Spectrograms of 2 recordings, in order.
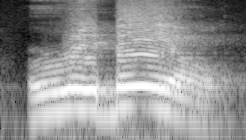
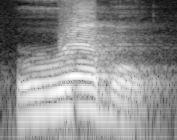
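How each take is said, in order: First: Rebel said "ri-BEL", stress on the second syllable, louder; "rebel" with a short ri and a stressed BEL, like the verb. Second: Rebel said "REB-el", stress on the first syllable, slow; rebel as a noun. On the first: Preacher spelling out the word for his listeners, rebel said ri-BEL. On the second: Preacher contrasting the second reading of the word, rebel said REB-el. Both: Shown as a demonstration. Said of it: "Now, the word repel translates to".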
